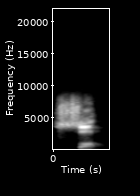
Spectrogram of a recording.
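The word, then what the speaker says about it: ص: The Sod is written more with a circular shape, so you make your mouth more rounded. Saw.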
